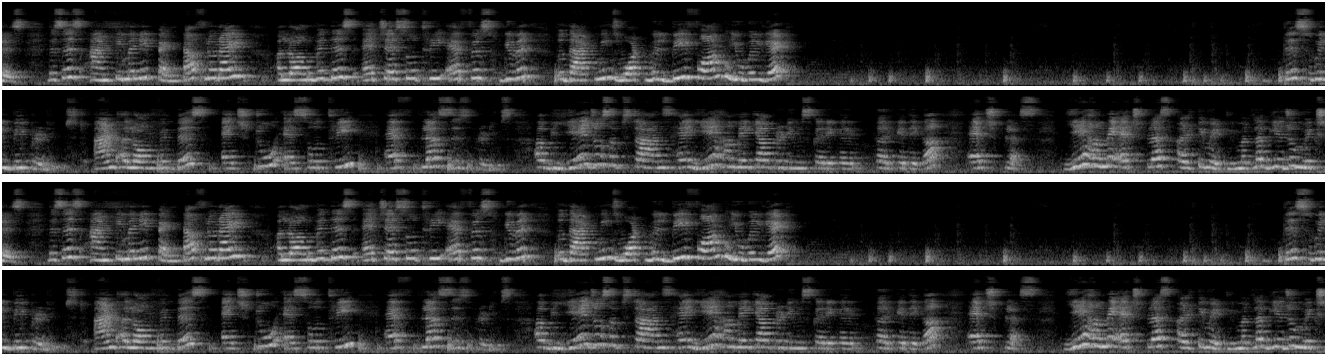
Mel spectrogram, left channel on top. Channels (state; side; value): identical; both; correlation 1.00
